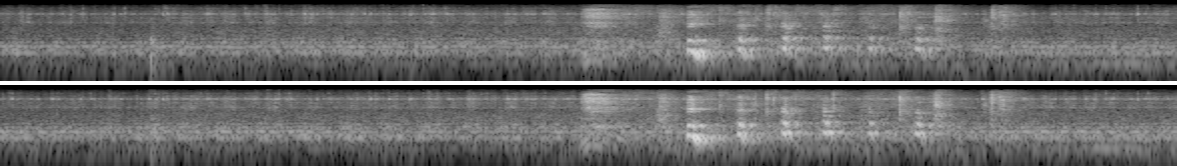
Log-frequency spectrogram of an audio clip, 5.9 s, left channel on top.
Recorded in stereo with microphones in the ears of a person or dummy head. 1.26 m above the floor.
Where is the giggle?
35° right (ahead or behind), 2 m.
